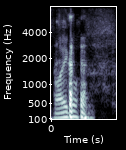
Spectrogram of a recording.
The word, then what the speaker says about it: Weigl: I've been corrected on his pronunciations, Weigl.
